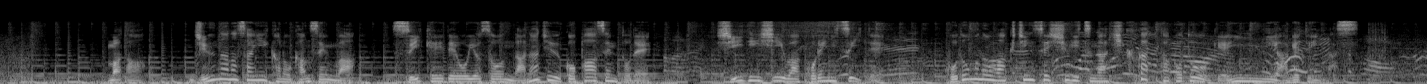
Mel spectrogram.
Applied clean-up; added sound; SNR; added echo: none; none; none; none.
